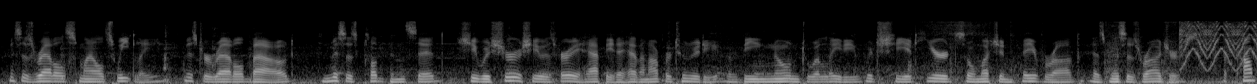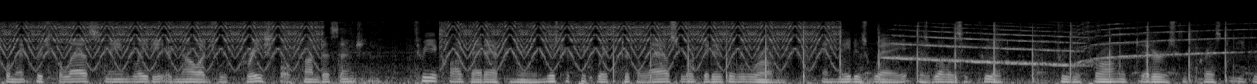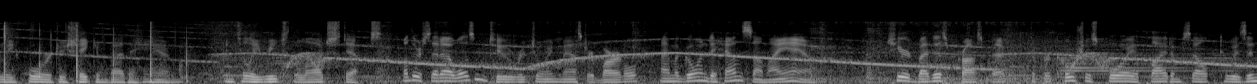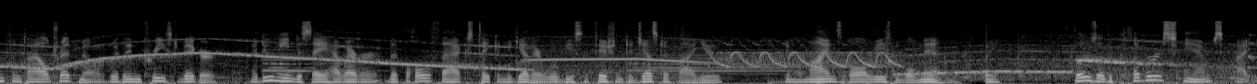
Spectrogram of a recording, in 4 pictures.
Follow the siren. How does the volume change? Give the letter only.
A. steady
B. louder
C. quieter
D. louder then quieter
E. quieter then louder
A.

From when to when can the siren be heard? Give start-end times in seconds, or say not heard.
11.6-50.2.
